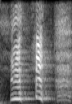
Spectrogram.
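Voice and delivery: high, loud laugh; burst of laughter. Real, not acted. Storyteller recalling the eggs to co-traveller, sudden high laugh.

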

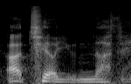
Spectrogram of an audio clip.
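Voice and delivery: low, slow, hushed stonewalling; defiant prisoner. Acted. Husband answers wife's "How's your day?", low slow prisoner defiance. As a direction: answer like an interrogated captive.

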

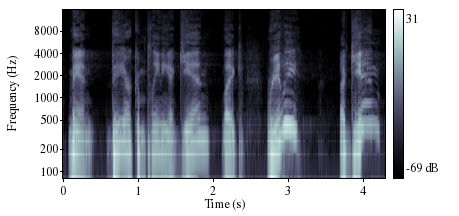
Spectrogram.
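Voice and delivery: exasperated disbelief. Retold or imitated. Preacher voicing his own exasperation at the complaining Israelites, incredulous. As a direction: roll your eyes in disbelief. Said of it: "Sometimes I think to myself".

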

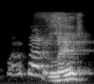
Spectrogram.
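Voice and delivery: high, bright call of recognition; surprised greeting. Retold or imitated. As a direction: call out to an old friend in surprise. Greeting old classmate at store.

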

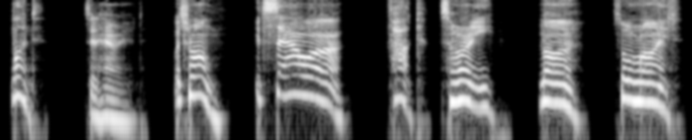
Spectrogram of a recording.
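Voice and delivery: high, flustered voices; panicked. A narrator's reading. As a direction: scramble to apologise. Panicked exchange over sour milk.

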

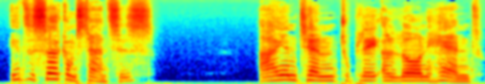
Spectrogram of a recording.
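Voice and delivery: put-on mildly resolute, foreign-accented declaration; foreign wife. A narrator's reading. Foreign wife declares her plan.

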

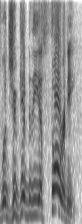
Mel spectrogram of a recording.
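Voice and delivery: normal talking voice

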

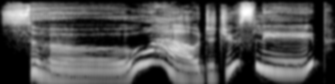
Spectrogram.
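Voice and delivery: high, slow sing-song queen; drawn-out eager queen question. A narrator's reading. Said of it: "asked the queen".

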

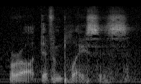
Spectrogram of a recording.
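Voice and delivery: ordinary delivery

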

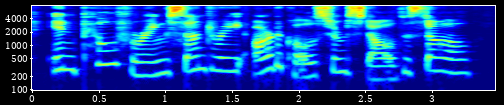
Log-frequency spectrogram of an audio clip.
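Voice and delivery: ordinary delivery, nothing marked

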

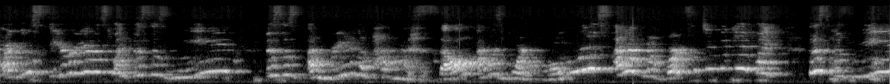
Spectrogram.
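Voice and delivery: retelling the shock of reading her own past; stunned disbelief. Retold or imitated. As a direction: ask as if the ground just vanished. Reading shocking articles about herself.

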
